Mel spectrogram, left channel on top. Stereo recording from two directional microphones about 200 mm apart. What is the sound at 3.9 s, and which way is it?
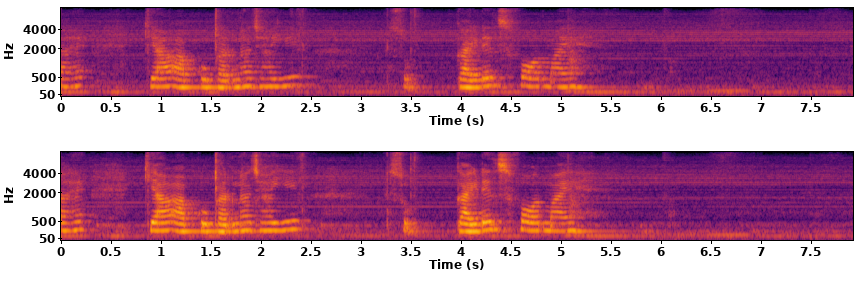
Speech, 40° right (ahead or behind).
